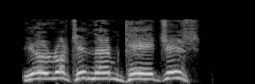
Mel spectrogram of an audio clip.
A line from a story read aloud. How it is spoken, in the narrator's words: his captor was shouting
